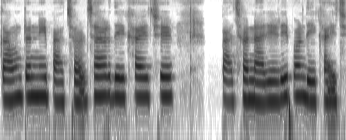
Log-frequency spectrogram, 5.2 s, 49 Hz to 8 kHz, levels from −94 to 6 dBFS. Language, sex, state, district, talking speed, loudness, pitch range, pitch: Gujarati, female, Gujarat, Valsad, 125 wpm, -14 LUFS, 210-245 Hz, 230 Hz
